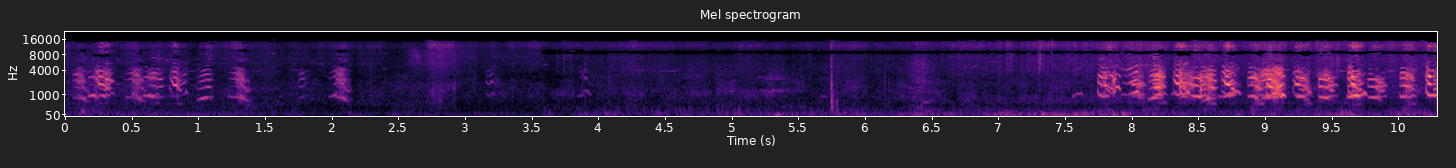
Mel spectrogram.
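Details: New Zealand Huntaway puppies give a burst of sharp, high yaps, fall nearly silent with a few soft whimpers, then erupt into a loud, crowded bout of overlapping squealing yelps.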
